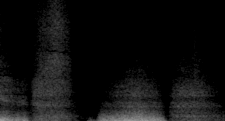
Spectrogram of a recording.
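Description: A woman exhaling heavily close to a headset microphone: a short breath, then a longer, louder sigh about a second in, as she catches her breath after a workout.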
